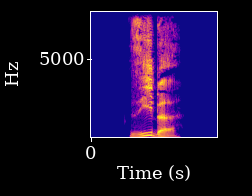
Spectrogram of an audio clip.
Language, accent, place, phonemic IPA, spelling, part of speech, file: German, Germany, Berlin, /ˈziːbə/, Siebe, noun, De-Siebe.ogg
- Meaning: nominative/accusative/genitive plural of Sieb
